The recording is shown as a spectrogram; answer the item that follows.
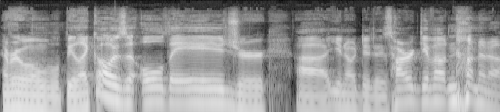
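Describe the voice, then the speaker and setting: A man with a Midwestern American accent speaks at medium pitch and a moderate pace with ordinary pitch variation, in a very clean recording with a silent background. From US Midwest, Chicago and Milwaukee area. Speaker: business founder. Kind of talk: casual chat. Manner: energetic.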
